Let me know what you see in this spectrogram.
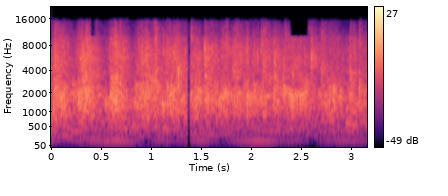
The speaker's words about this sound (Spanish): Denle un fuerte aplauso al Señor y que Dios les bendiga.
